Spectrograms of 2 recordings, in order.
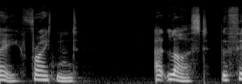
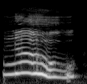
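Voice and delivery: high, loud desperate wail; 7 dB louder than usual. Acted. Pip wailing at the girls who fear her. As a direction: wail it out in despair. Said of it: "Pip wails".

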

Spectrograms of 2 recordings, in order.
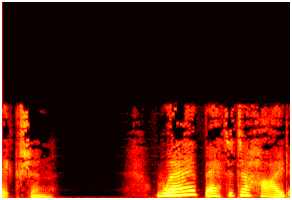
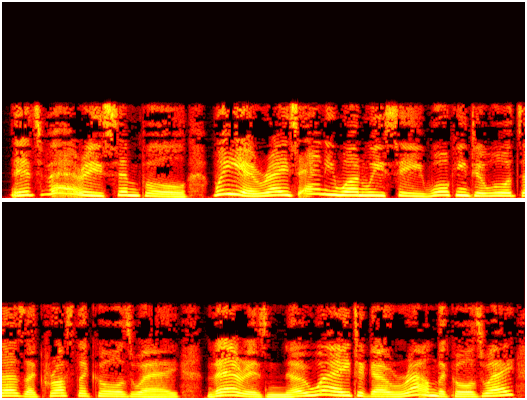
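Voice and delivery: slow, higher cheery quiz host; game show host voice; 3 semitones higher, slower than usual. Acted. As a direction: explain deadly rules brightly. Host explains deadly rules.

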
